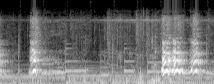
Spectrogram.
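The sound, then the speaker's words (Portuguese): A dog barks in two bursts, a short sharp bark followed later by a louder cluster of rapid barks, over a low steady background hum. “Olha o cachorro.”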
